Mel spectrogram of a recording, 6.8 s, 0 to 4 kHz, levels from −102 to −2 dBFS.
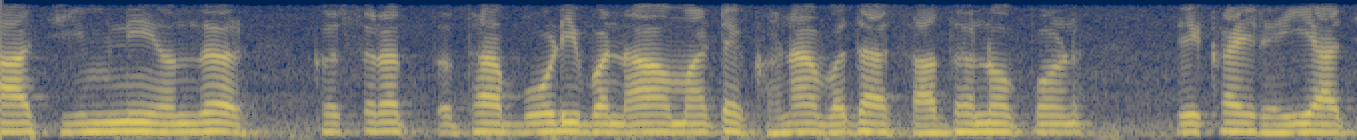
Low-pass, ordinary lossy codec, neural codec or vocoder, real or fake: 3.6 kHz; none; none; real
